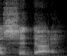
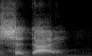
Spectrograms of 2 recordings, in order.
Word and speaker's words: Shaddai: When the Daleth and the Yod get together, it pronounces a long I sound. So you get Shaddai.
